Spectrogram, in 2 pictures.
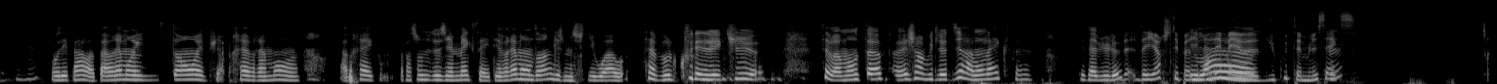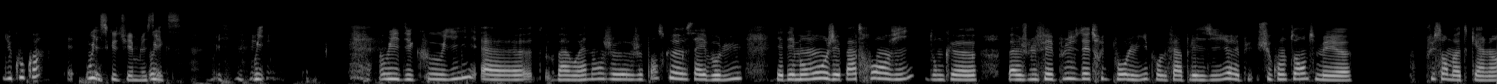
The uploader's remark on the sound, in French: Comme vous l’entendrez, l’interview a été faite par téléphone. Même à distance.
